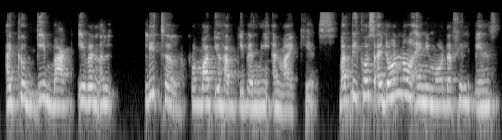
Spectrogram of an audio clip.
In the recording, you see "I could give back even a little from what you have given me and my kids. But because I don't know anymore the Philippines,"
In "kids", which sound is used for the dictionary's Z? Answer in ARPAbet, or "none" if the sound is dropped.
S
